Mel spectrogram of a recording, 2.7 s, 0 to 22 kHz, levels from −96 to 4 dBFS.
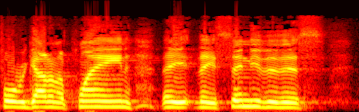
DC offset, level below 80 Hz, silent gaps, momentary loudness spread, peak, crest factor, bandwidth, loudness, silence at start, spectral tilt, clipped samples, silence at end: under 0.1%; -58 dBFS; none; 5 LU; 0 dBFS; 12 dB; 12 kHz; -11 LUFS; 0 s; -5.5 dB/octave; 0.2%; 0.3 s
